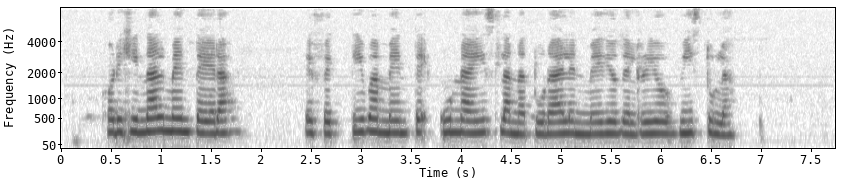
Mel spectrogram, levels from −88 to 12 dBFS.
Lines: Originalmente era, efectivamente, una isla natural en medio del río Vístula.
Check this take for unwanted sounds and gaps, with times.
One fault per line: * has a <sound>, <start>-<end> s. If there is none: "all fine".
all fine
